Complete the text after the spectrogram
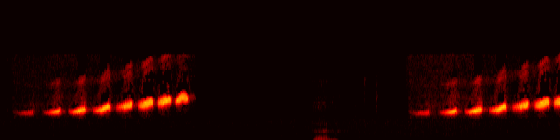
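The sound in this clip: Prairie Warbler song: two runs of short, buzzy, high notes, each run climbing steadily in pitch, separated by a pause broken by a single low thump.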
